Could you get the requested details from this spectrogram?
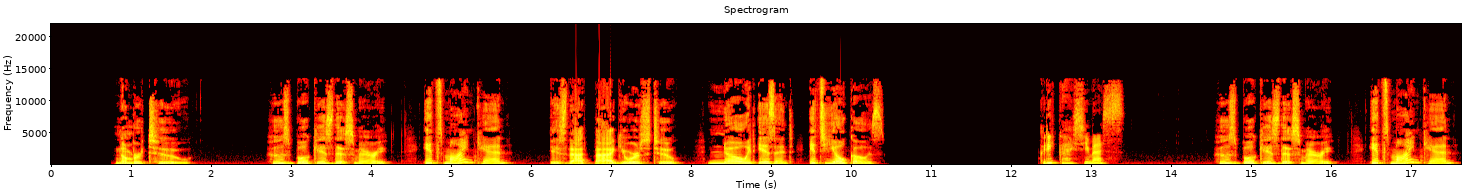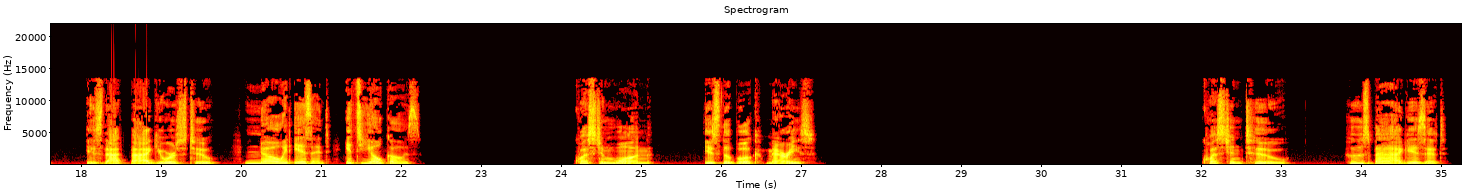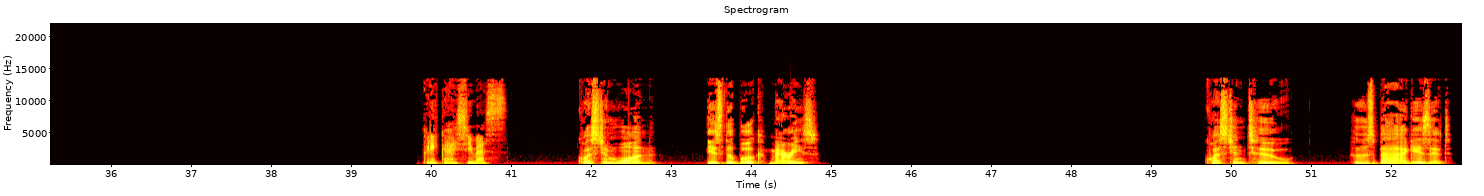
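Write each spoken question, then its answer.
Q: Is the book Mary's?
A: Yes, it is.

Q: Whose bag is it?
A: It's Yoko's.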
